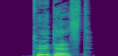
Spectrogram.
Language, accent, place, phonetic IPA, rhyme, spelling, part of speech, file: German, Germany, Berlin, [ˈtøːtəst], -øːtəst, tötest, verb, De-tötest.ogg
- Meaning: inflection of töten: 1. second-person singular present 2. second-person singular subjunctive I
